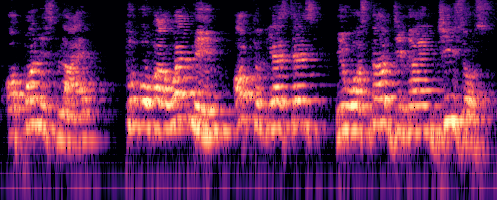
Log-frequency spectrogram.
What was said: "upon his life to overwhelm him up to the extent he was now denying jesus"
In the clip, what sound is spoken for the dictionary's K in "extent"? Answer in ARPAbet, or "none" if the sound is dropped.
none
